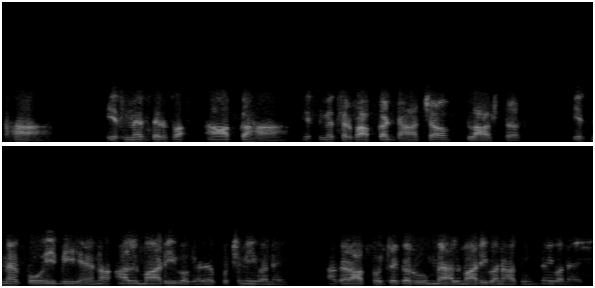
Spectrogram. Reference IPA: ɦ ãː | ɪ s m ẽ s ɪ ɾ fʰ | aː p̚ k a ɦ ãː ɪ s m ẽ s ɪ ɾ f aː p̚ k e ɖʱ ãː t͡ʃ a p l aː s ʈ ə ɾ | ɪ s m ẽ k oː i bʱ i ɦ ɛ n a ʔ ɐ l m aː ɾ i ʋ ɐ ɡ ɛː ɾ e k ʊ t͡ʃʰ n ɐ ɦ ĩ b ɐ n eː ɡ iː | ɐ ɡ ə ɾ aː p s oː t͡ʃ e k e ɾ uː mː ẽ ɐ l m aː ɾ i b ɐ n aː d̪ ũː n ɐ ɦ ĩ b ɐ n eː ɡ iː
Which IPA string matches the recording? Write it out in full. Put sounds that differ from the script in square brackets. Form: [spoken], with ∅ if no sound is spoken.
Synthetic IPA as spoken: ɦ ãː | ɪ s m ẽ s ɪ ɾ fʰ | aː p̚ k a ɦ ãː ɪ s m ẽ s ɪ ɾ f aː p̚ k [a] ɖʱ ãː t͡ʃ a p l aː s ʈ ə ɾ | ɪ s m ẽ k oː i bʱ i ɦ ɛ n a ʔ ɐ l m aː ɾ i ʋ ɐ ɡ ɛː ɾ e k ʊ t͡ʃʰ n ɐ ɦ ĩ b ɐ n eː ɡ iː | ɐ ɡ ə ɾ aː p s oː t͡ʃ e k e ɾ uː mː ẽ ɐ l m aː ɾ i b ɐ n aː d̪ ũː n ɐ ɦ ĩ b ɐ n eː ɡ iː

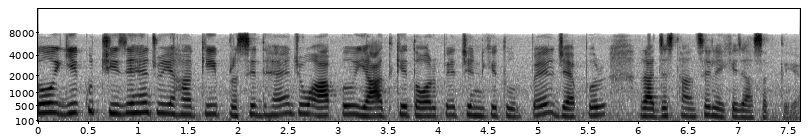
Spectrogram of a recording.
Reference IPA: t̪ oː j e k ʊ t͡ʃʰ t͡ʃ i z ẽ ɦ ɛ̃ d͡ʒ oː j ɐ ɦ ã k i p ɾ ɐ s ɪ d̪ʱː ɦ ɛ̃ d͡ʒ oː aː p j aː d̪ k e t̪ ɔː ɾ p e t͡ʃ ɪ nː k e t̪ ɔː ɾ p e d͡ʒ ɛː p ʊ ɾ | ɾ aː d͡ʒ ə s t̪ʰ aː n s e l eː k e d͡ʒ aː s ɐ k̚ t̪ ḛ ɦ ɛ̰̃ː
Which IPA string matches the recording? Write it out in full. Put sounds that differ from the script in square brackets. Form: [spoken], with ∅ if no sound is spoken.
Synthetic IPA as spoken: t̪ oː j e k ʊ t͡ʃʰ t͡ʃ [iː] z ẽ ɦ ɛ̃ d͡ʒ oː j ɐ ɦ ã k i p ɾ ɐ s ɪ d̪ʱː ɦ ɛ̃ d͡ʒ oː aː p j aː d̪ k e t̪ ɔː ɾ p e t͡ʃ ɪ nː k e t̪ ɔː ɾ p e d͡ʒ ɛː p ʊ ɾ | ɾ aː d͡ʒ ə s t̪ʰ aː n s e l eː k e d͡ʒ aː s ɐ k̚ t̪ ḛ ɦ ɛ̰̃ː

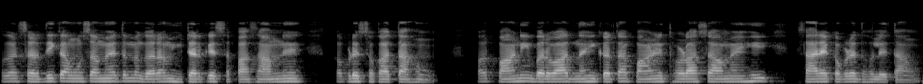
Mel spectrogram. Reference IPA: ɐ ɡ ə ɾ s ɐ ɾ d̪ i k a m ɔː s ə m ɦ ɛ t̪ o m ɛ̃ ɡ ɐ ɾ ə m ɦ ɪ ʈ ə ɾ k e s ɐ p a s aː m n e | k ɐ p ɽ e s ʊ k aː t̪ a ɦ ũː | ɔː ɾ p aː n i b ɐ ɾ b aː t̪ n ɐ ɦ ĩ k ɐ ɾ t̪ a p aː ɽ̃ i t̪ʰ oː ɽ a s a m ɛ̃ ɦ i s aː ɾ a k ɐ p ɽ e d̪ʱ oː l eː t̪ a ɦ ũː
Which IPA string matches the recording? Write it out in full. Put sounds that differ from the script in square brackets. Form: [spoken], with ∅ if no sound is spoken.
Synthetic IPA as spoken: ɐ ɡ ə ɾ s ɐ ɾ d̪ i k a m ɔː s ə m ɦ ɛ t̪ o m ɛ̃ ɡ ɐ ɾ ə m ɦ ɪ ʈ ə ɾ k e s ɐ p a s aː m n e | k ɐ p ɽ e s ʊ k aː t̪ a ɦ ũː | ɔː ɾ p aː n i b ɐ ɾ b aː [d̪] n ɐ ɦ ĩ k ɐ ɾ t̪ a p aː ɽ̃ i t̪ʰ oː ɽ a s a m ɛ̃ ɦ i s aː ɾ [e] k ɐ p ɽ e d̪ʱ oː l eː t̪ a ɦ ũː

